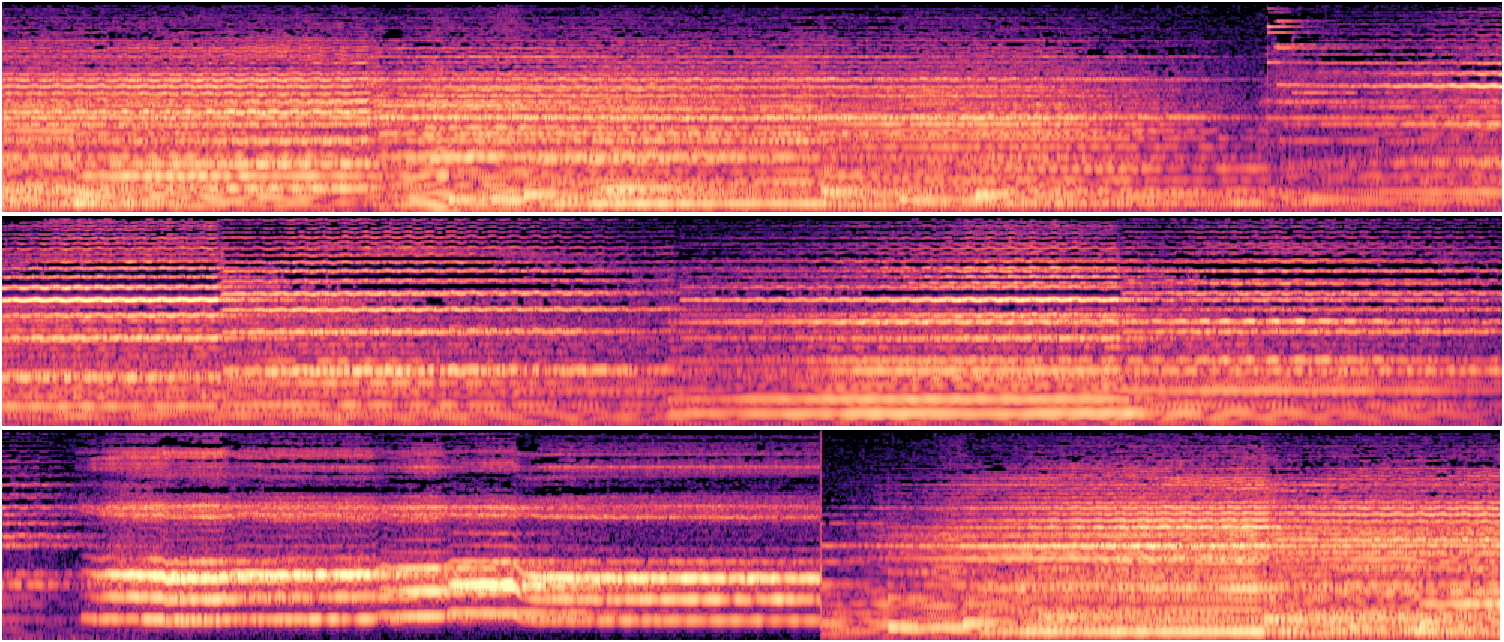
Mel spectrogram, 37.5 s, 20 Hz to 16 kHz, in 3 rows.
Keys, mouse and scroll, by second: 4.3-6.1 alt+scroll up 2, 6.1-6.6 alt+scroll up 1, 6.8 click, 13.9 click, 18.3-18.9 alt+scroll down 2, 19.2 click, 20.5 click, 21.4-22.0 alt+scroll up 1, 22.3 click, 22.8-23.3 alt+scroll up 2, 23.3-25.3 drag, 24.1-24.6 drag, 25.5 alt+scroll down 1, 25.7-27.6 typing, 25.8 click, 26.5 click, 26.9 click, 27.4 click, 27.7 click, 29.3-29.7 click, 30.6-32.1 typing, 30.6 click, 30.9 click, 31.2 click, 31.4 click, 31.9 click, 32.8 click, 33.4 space, 33.6-34.3 click, 33.6 space, 33.6 click, 34.9 click, 35.0 space, 35.5 click, 36.3 click.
